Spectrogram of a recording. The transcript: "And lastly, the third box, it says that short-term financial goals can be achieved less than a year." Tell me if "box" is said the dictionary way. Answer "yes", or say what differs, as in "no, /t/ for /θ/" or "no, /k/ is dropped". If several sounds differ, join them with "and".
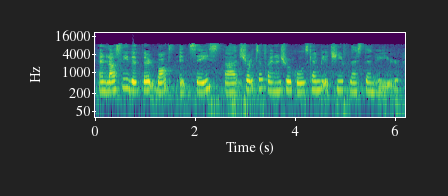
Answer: yes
